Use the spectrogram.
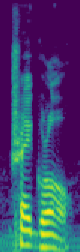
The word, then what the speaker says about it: Très Gros: Très Gros. Oh. Yeah. Wow. Gross in French is just pronounced as gros.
